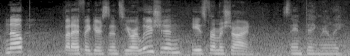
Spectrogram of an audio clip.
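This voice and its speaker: A woman's voice: medium pitch, normal speed, noisy background, natural voice. An actress playing a defiant, distrustful local woman in a fantasy video game, blunt and sarcastic in her speech. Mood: dismissive. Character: defiant, sardonic anti-authority local woman, distrustful of outsiders. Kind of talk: game cutscene acting.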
